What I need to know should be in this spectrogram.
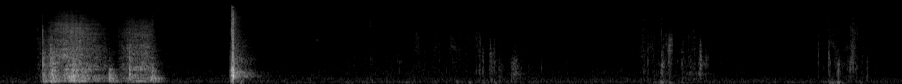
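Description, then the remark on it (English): A desk drawer slides open with a scraping rush, followed by a sharp knock, then softer rustling and shuffling as a binder is lifted out, with no talking. “You should have a binder in the desk drawer.”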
